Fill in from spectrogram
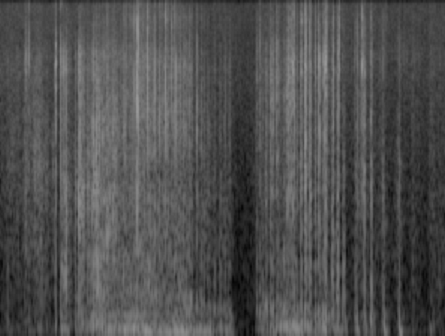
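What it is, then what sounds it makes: Sherpa fleece jacket zipper. A red and white patterned sherpa fleece jacket lies flat while fingertips hold the fabric and the zipper pull is drawn along the zipper, scraping it against the fleece. Two long, soft, low-heavy rasping runs are heard with a brief pause between them, followed by a scatter of sharp little zipper clicks and taps.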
